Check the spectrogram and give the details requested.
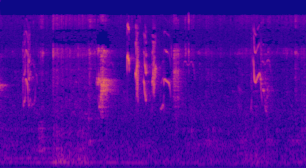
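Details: Chatter from a group of pet budgerigars: soft scratchy notes, then a quick run of five sharp rhythmic clicks and a final chirp, with faint wing flutter.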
